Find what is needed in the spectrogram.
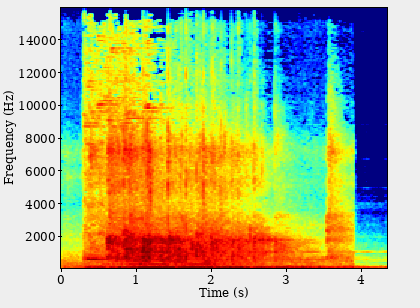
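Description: A roomful of people clapping: dense, steady applause that starts suddenly about a quarter second in and is cut off abruptly just before the end.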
